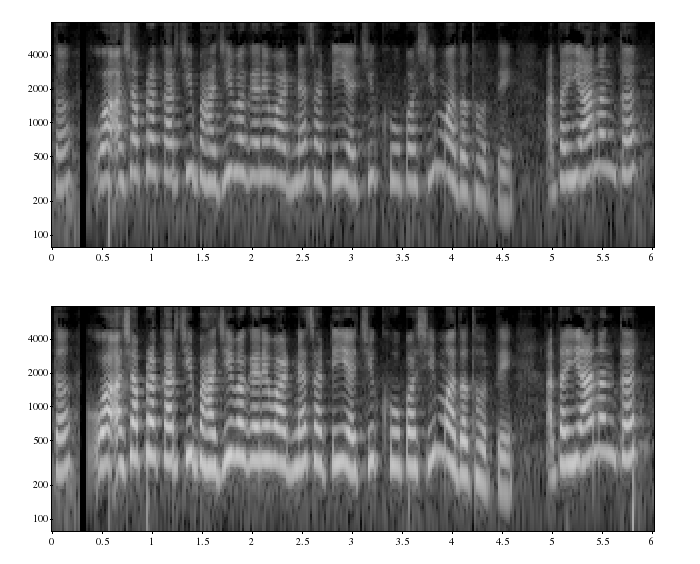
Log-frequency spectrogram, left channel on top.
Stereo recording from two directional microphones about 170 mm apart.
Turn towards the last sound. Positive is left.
turn(degrees=-20)  # may be behind; listen again after turning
